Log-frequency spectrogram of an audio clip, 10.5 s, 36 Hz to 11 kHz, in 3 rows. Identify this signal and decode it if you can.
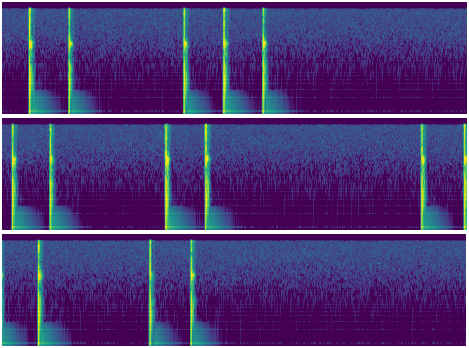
Tap code, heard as knocks on wood, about 3 knocks a second. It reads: HGM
